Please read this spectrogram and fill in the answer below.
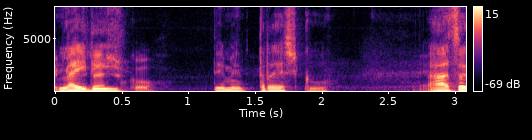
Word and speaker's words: Dimitrescu: Well, they don't pronounce it like Romanian pronunciation. But how do you properly say it, Mike? Dimitrescu. Lady Dimitrescu.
